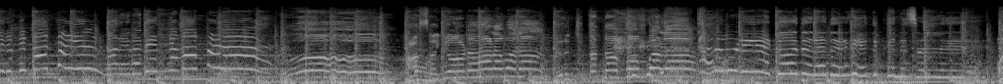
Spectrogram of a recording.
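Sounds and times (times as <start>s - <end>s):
high sung vocal line: 5.4s - 8.0s.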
